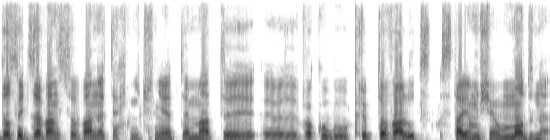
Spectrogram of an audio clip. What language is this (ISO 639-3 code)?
pol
